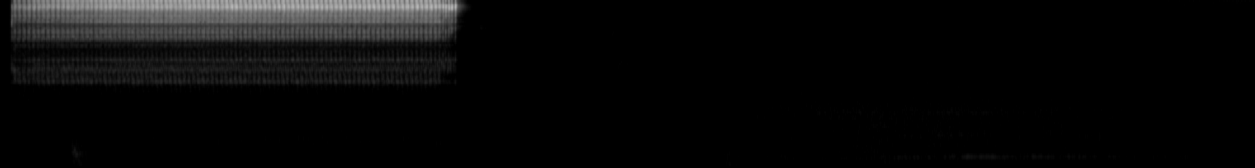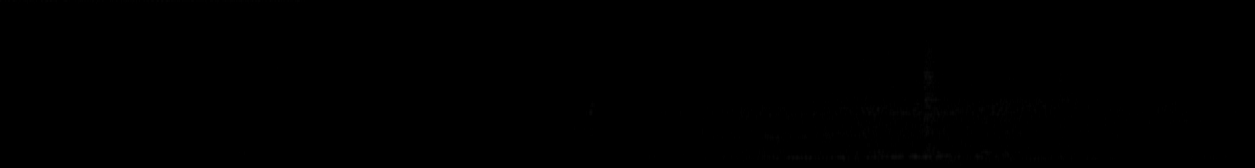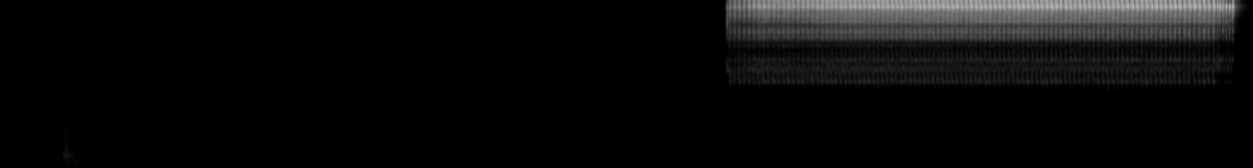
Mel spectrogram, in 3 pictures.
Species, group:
Platycleis escalerai, Orthoptera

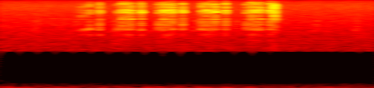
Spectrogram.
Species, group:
Barbitistes yersini, Orthoptera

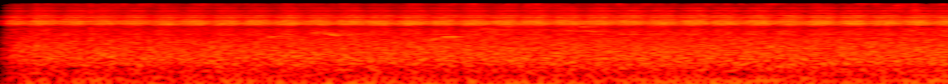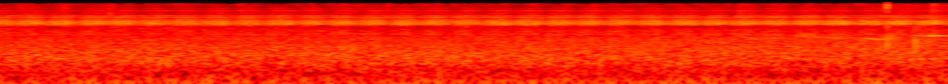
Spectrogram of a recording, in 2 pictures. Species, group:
Cicada orni, Cicadidae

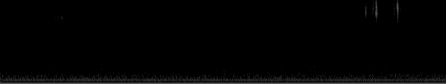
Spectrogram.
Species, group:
Lluciapomaresius stalii, Orthoptera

